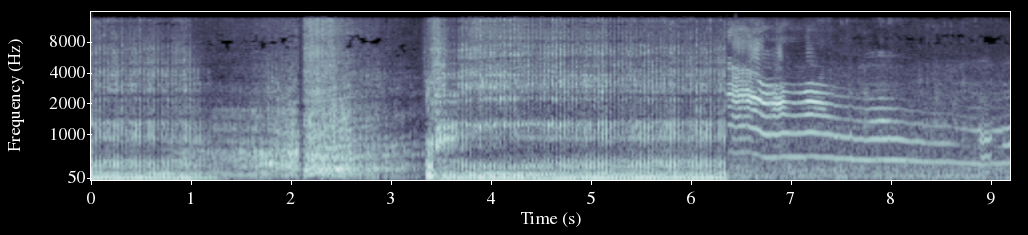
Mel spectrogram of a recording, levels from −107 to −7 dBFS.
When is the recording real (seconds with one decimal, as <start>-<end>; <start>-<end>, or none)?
0.0-3.6; 6.1-6.5; 8.3-9.2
